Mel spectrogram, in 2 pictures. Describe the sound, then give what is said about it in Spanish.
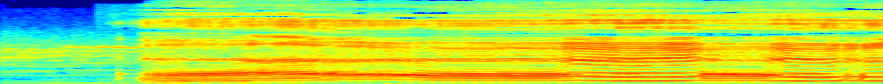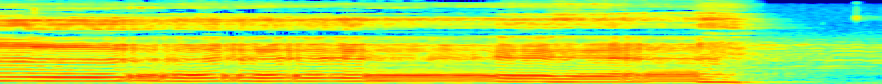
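A long, hoarse guttural groan from a human throat, rough and croaking like an irritated cow crossed with a frog, held loud and steady for about five seconds before cutting off. Likely a voice imitating it. “La cabeza de Abraham se hizo un poco hacia atrás, al mismo tiempo que otro ronco sonido salía de su garganta. Este sonaba como a una vaca irritada y una rana enojada.”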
